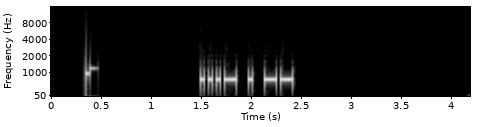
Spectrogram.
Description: Morse code, heard as a keyed tone, about 30 wpm, 700 Hz. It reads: VEM
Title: USA Call Sign Postfixes - 3 Letters 30wpm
